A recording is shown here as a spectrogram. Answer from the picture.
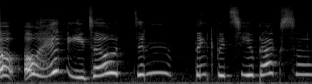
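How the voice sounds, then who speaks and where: Doing a put-on character voice, a woman speaks at a moderate pace in an extremely high, squeaky tone with lively intonation. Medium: game stream.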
